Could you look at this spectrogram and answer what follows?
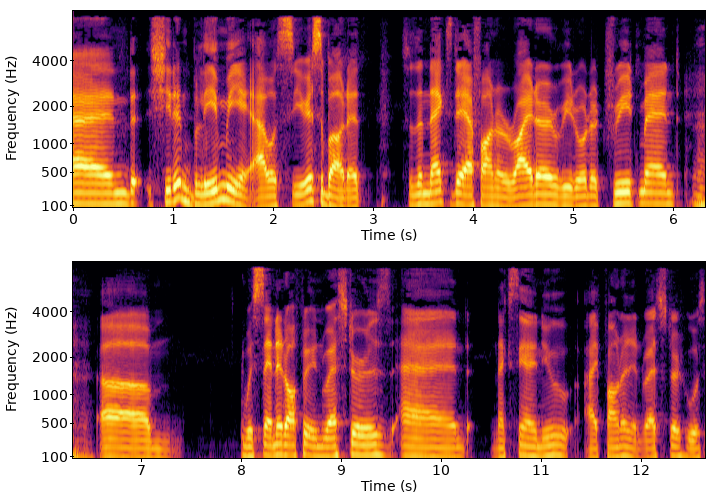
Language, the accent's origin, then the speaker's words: English; North India, India; English is a second language; And I'm North Indian.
